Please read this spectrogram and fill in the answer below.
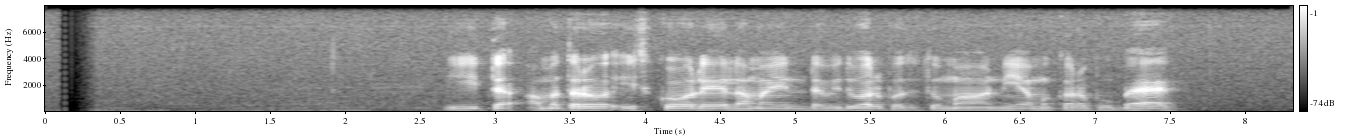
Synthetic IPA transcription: iːʈɐʔɐmɐt̪ɐɾoʋʔiskoːleːlɐmɐiɳʈɐʋid̪uʋɐlpɐt̪it̪umaːnijɐmɐkɐɾɐpubɛːk̚

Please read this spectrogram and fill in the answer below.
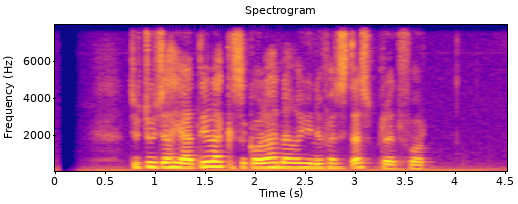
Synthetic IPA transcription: t͡ʃut͡ʃut͡ʃaɦijat̪ilaɡ̥i̤səkolahnaŋunifɛrsit̪asb̥ɾat̪̚fɔrt̪̚

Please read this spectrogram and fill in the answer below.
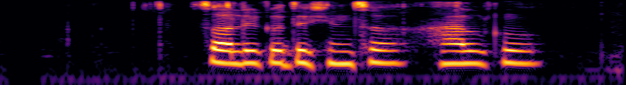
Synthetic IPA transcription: t͡sʌlekod̪ekʰint͡sʰʌhalko

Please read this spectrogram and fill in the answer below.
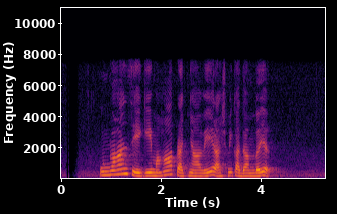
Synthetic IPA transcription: unʋɐɦanseːɡeːmaɦaːpratɲaːʋeɾaʃmikad̪ambəjə

